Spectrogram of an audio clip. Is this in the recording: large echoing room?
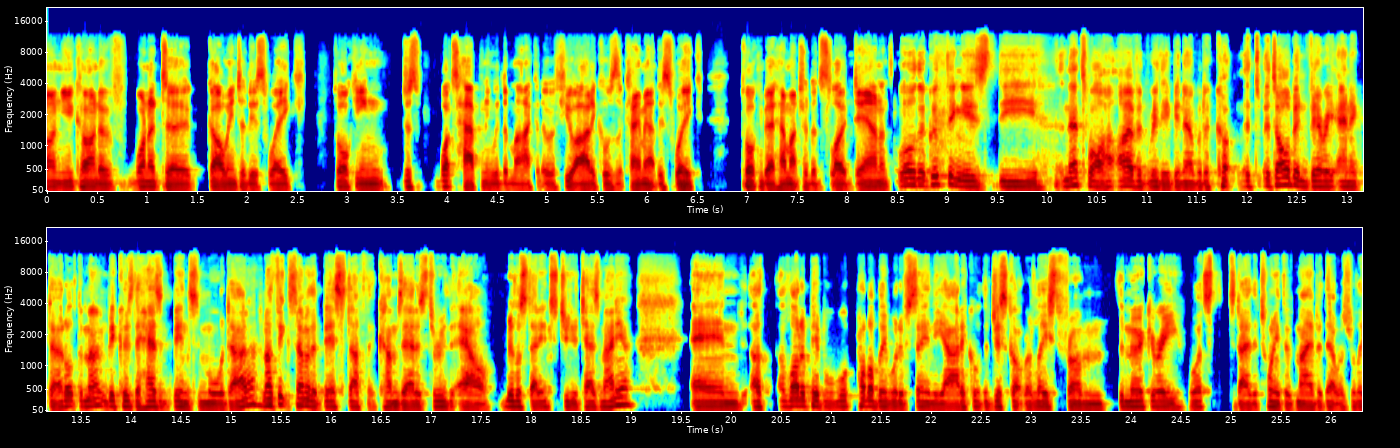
no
